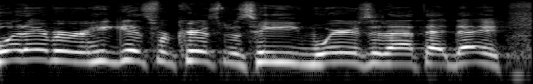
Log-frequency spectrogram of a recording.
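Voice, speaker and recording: A man races along at a very fast pace, his intonation fairly even, amid noticeable background noise. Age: 40s. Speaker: pastor. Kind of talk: sermon.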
